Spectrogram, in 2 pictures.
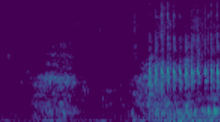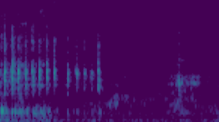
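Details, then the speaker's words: Model railway loco pulling a four-coach train runs quietly, then makes a couple of seconds of fast, uneven high ticking and clatter; a slipping gear in the drive is suspected, not confirmed. "Yes, she's actually making some rather strange noises. Uh, what it sounds like is I've got a gear slipping, which is something I'm going to have to investigate, I feel."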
